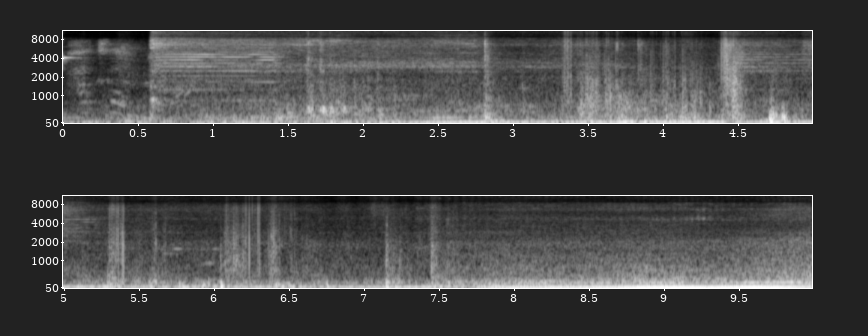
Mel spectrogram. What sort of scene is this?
bus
